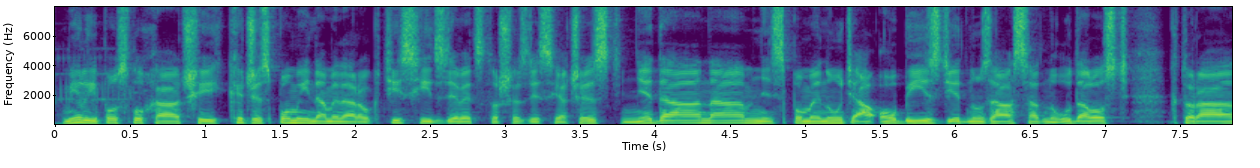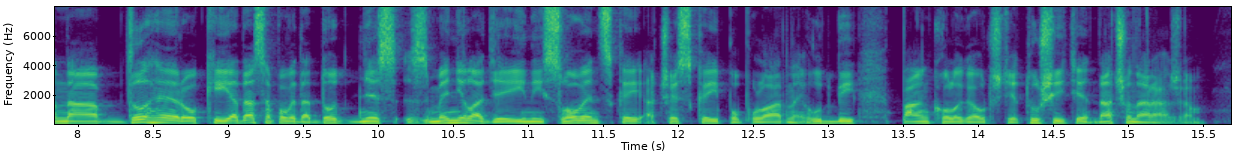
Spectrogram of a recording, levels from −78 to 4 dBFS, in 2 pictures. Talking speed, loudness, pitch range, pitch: 150 wpm, -11 LUFS, 105-130 Hz, 120 Hz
